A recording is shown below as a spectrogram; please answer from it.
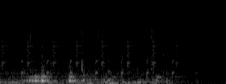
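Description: Faint, muffled sound effects from a Flash animation playing through computer speakers in the room, a few short soft hits and ticks, fading to near silence near the end.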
